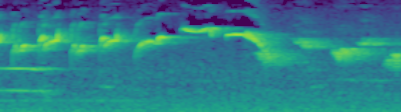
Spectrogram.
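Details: Oriental magpie-robin sounding like a kitten's meow: a run of short whistled notes flows into long, slurred, mewing tones that rise and then droop, delivered clearly against a quiet background.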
